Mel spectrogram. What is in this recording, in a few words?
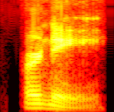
"Ernie", American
